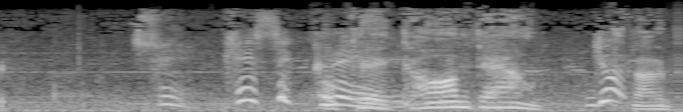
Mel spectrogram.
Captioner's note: speaks Spanish angrily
